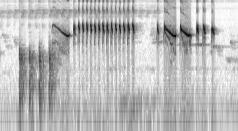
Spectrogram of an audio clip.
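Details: White-rumped shama song: a few low, dry clicks lead into a sliding whistle, then a fast, even trill of about a dozen bright repeated notes. Looping whistled phrases close the sequence.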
